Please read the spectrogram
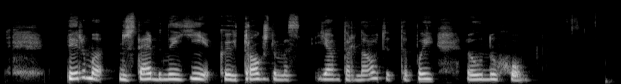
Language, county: Lithuanian, Vilnius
